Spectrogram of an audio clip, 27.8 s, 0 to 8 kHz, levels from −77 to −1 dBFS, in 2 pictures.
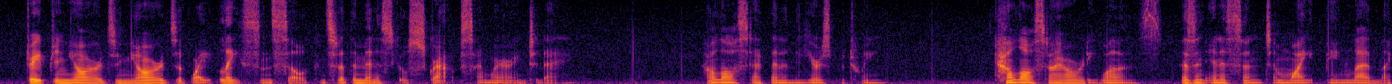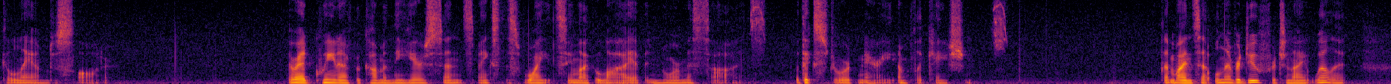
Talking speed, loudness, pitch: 160 wpm, -24 LUFS, 120 Hz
